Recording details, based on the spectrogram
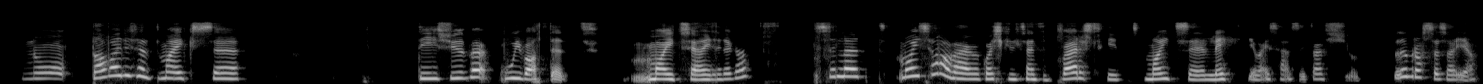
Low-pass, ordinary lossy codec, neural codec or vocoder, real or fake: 7.2 kHz; none; codec, 16 kHz, 4 kbps, X-Codec, HuBERT features, trained on LibriSpeech; fake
